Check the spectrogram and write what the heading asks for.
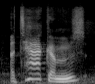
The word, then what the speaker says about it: ATACMS: And before we jump in, what the heck is ATACMS? Well, ATACMS, pronounced like attack m's, just think about Steak-umm's, used to be the belle of the ball.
